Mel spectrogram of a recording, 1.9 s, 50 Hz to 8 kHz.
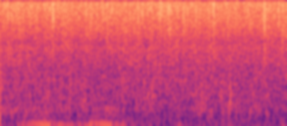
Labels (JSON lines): {"label": "biophony", "recorder": "SoundTrap 300"}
